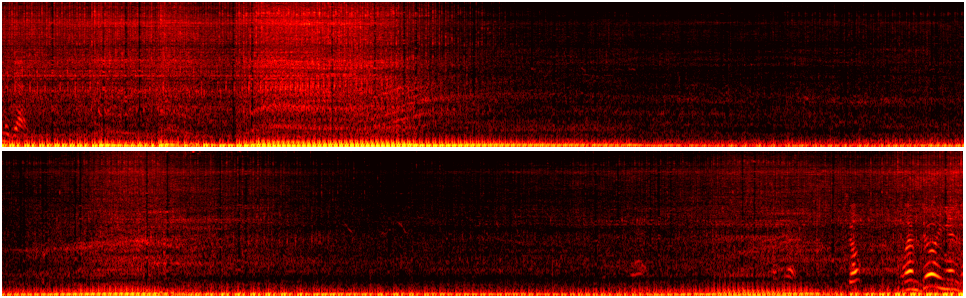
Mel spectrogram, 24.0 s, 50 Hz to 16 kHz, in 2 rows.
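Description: A Moto Guzzi V7 motorcycle creeps slowly through a cone weave, its engine a low, steady rumble that swells early and then settles, with a person talking over it.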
